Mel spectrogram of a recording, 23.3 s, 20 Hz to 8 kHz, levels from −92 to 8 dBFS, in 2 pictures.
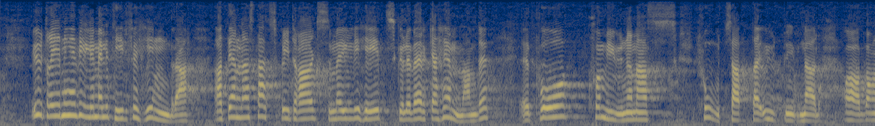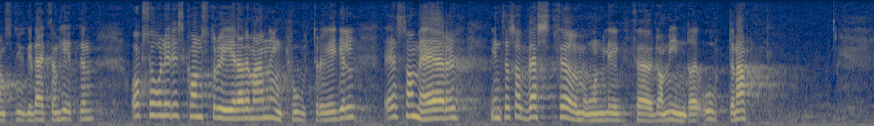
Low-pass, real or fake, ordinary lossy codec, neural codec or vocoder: none; fake; none; codec, 16 kHz, 4 kbps, FreqCodec, larger model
